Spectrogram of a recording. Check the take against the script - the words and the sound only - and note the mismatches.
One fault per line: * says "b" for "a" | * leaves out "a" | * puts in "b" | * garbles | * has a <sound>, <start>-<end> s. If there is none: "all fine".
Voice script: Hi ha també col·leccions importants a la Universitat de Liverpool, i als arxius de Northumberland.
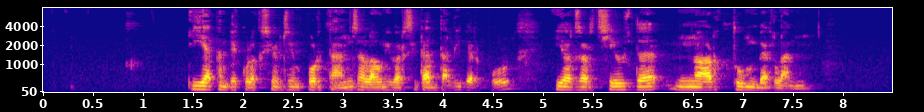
all fine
